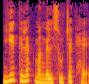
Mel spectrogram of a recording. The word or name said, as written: मंगल-सूचक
